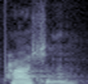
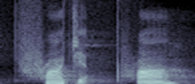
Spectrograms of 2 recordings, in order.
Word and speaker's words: prajna: And those are in union with prajna. Oh, actually, I think the more accurate pronunciation is pragya, I think.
